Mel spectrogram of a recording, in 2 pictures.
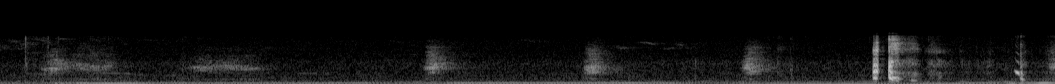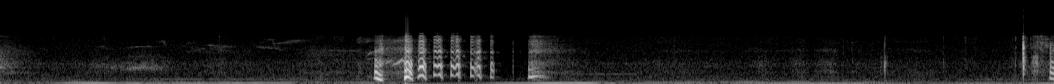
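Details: Thor, a black Labrador puppy, investigates bunnies in June 2009. He makes short, breathy sniffing snorts in scattered bursts, with a sharp cluster near the middle and another later, over a low room hum and occasional quiet voices.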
